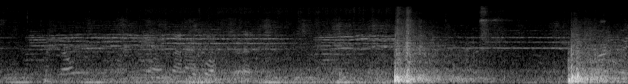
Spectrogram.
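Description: Two sharp firecracker bangs, the first about four seconds in and the second under two seconds later, each trailing off briefly.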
